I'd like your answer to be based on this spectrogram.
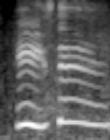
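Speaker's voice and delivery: high, panicked squealing scream.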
